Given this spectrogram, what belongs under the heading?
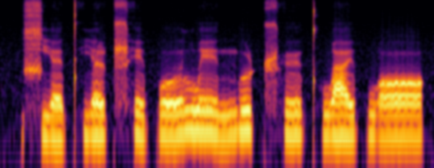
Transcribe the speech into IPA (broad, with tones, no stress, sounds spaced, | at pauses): ɕ j ɛ˨˩ t̪ʰ j ɛ˧˥ ʈ͡ʂʰ e˧ ɪ̯ p o˧˥ ʊ̯ l w e˥˩ ɪ̯ n̪ u˥ ʈ͡ʂʰ ɻ̩˥ t̪ʰ w a˥ ɪ̯ p w ɔ˥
